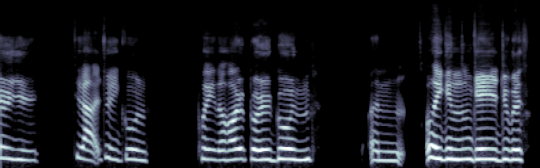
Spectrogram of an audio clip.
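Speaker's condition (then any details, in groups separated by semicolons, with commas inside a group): Cerebral palsy; from birth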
